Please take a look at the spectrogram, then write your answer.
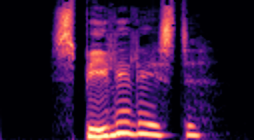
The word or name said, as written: spilleliste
